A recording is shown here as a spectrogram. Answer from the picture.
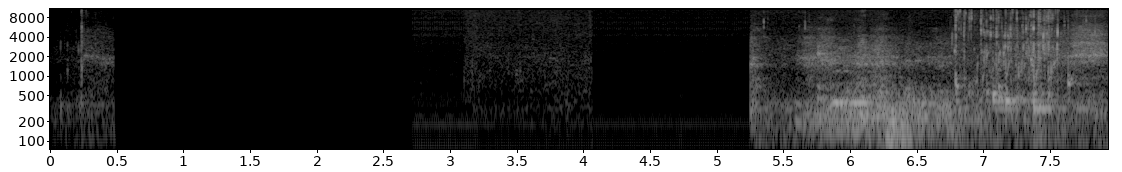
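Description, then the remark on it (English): After a few seconds of near silence, hands splash and slosh water in a baptismal font as worshippers come forward to touch the water and remember their baptism, fairly loud, a busy wet churning that continues to the end. “Also, let's don't forget, when you come forward, if you would like to remember your baptism, just touch the water. Put it on your head.”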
